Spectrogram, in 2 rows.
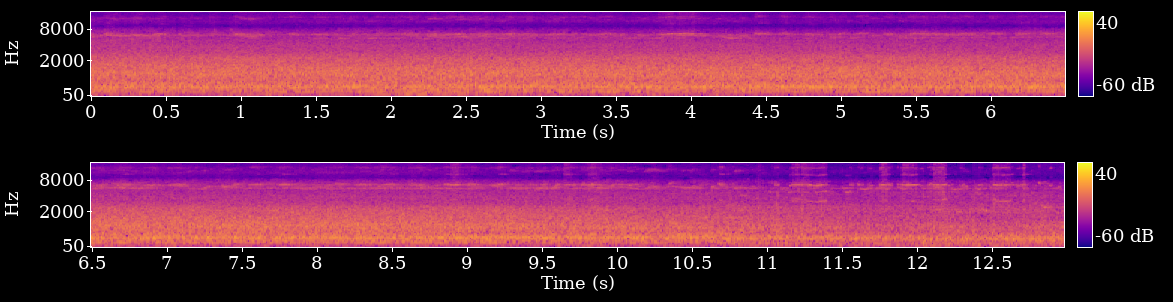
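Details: Coal-fired PRR N2s.a. locomotive descending Sand Hill; steady thin brake squeal over constant rolling roar under sustained braking on the downhill run.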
